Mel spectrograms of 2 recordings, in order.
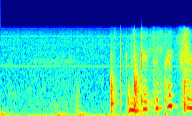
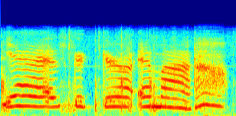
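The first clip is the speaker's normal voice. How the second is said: high, drawn-out cheering praise; excited praise; 5 semitones higher, much slower than usual. Real, not acted. Cheers toddler's correct answer.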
